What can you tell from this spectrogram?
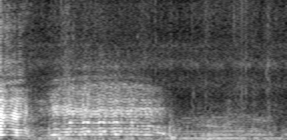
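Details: A goat in a fattening pen in Lhokseumawe, Aceh, Indonesia, gives one strong, vibrating bleat of about a second, then a quieter, lower, drawn-out tone follows, with faint farm noise behind.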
